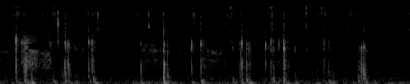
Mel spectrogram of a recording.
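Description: A tiny poodle puppy gnawing on a hard chew, with irregular crunching and clicking bites several times a second. The chewing comes from a puppy whose teeth seem to itch.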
